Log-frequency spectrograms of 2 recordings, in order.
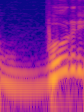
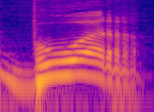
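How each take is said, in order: First: The vowel is a single short oo. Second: The vowel glides from oo into uh. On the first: The speaker calls it wrong. "इसे बुर या बोर मत पढ़ लेना" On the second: The speaker calls it right. "उआ की आवाज है"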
